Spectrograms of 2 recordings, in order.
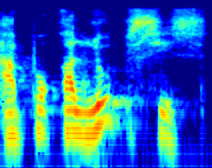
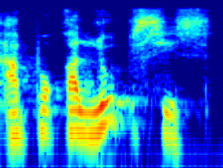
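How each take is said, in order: First: The vowel after the L sounds like oo. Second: The vowel after the L sounds like oo.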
